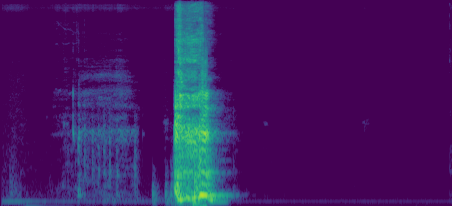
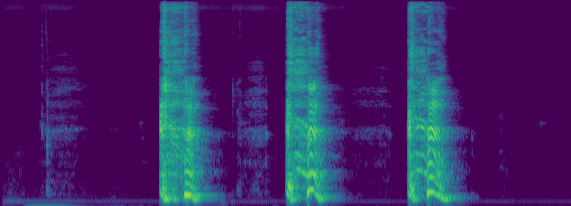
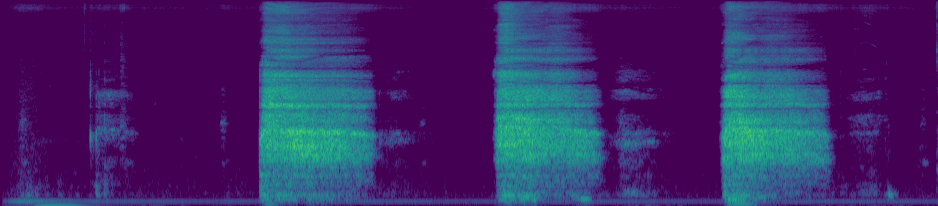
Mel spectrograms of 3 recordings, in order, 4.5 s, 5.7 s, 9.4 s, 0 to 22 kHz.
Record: {"cough_length": "4.5 s", "cough_amplitude": 32768, "cough_signal_mean_std_ratio": 0.25, "three_cough_length": "5.7 s", "three_cough_amplitude": 31129, "three_cough_signal_mean_std_ratio": 0.35, "exhalation_length": "9.4 s", "exhalation_amplitude": 14255, "exhalation_signal_mean_std_ratio": 0.48, "survey_phase": "beta (2021-08-13 to 2022-03-07)", "age": "45-64", "gender": "Male", "wearing_mask": "No", "symptom_none": true, "smoker_status": "Never smoked", "respiratory_condition_asthma": false, "respiratory_condition_other": false, "recruitment_source": "REACT", "submission_delay": "15 days", "covid_test_result": "Negative", "covid_test_method": "RT-qPCR"}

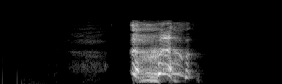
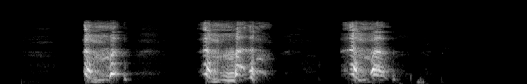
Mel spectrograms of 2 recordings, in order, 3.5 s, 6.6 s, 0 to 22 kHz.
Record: {"cough_length": "3.5 s", "cough_amplitude": 29403, "cough_signal_mean_std_ratio": 0.33, "three_cough_length": "6.6 s", "three_cough_amplitude": 27783, "three_cough_signal_mean_std_ratio": 0.35, "survey_phase": "beta (2021-08-13 to 2022-03-07)", "age": "45-64", "gender": "Female", "wearing_mask": "No", "symptom_cough_any": true, "symptom_runny_or_blocked_nose": true, "symptom_shortness_of_breath": true, "symptom_abdominal_pain": true, "symptom_fatigue": true, "symptom_fever_high_temperature": true, "symptom_headache": true, "symptom_onset": "4 days", "smoker_status": "Never smoked", "respiratory_condition_asthma": true, "respiratory_condition_other": false, "recruitment_source": "Test and Trace", "submission_delay": "2 days", "covid_test_result": "Positive", "covid_test_method": "RT-qPCR"}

